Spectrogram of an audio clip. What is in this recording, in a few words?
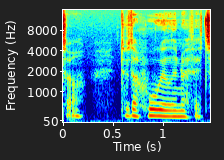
"hwyl", Welsh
